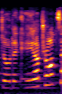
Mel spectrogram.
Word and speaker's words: dodecahedron: They are made of dodecahedrons, and regular dodecahedrons at that.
